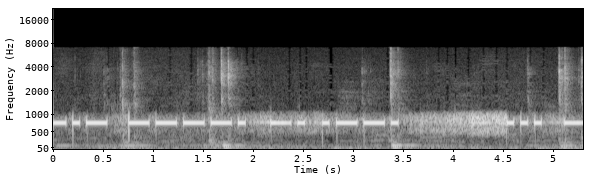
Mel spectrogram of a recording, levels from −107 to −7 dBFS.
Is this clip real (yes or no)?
yes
